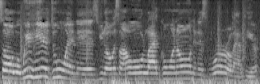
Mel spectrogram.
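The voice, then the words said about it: Southern Florida accent. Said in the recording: “If you don't know the recognizing, you don't know the accent, I'm from the southern part of Pensacola, Florida.”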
